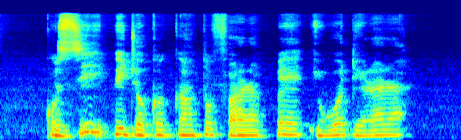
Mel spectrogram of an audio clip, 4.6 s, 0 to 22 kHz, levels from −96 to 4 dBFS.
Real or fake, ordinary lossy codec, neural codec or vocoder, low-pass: fake; none; vocoder, 44.1 kHz, 128 mel bands, Pupu-Vocoder; 14.4 kHz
